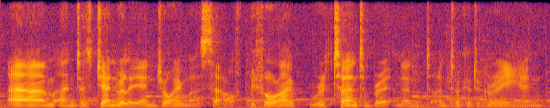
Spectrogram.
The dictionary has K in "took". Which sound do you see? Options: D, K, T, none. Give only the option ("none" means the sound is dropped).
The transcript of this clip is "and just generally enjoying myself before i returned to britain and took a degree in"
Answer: K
